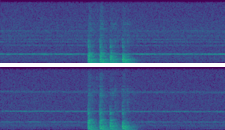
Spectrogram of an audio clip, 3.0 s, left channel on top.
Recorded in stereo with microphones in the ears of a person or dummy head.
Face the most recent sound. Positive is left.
turn(degrees=-25)  # may be behind; listen again after turning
